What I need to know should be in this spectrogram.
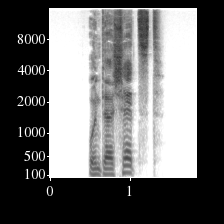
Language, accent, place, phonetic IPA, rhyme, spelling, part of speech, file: German, Germany, Berlin, [ˌʊntɐˈʃɛt͡st], -ɛt͡st, unterschätzt, verb, De-unterschätzt.ogg
- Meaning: 1. past participle of unterschätzen 2. inflection of unterschätzen: second/third-person singular present 3. inflection of unterschätzen: second-person plural present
